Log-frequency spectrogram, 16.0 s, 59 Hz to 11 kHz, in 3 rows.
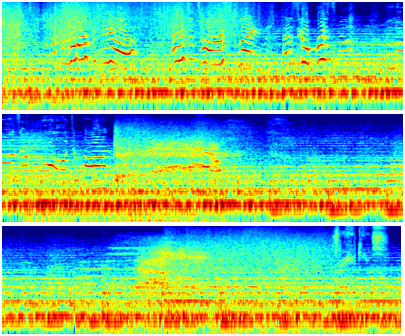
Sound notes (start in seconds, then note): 6.8 roar; 12.3 roar; 14.5 speaking foreign language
